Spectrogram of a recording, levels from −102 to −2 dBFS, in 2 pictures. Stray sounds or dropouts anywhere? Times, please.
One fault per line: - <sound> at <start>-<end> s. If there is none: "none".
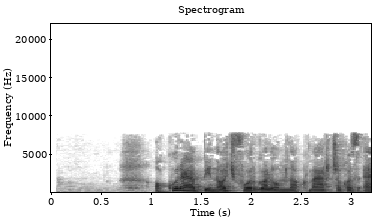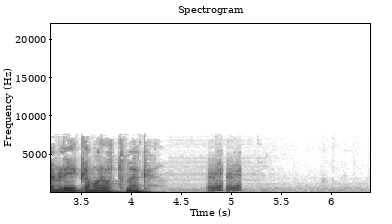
- laugh at 4.8-5.1 s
